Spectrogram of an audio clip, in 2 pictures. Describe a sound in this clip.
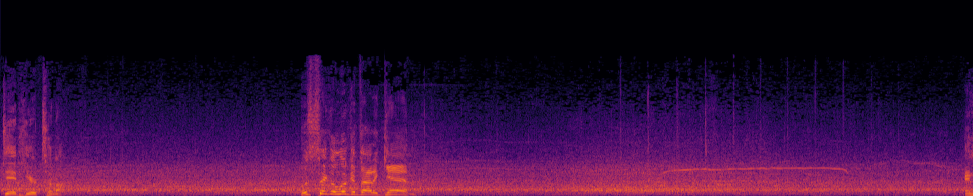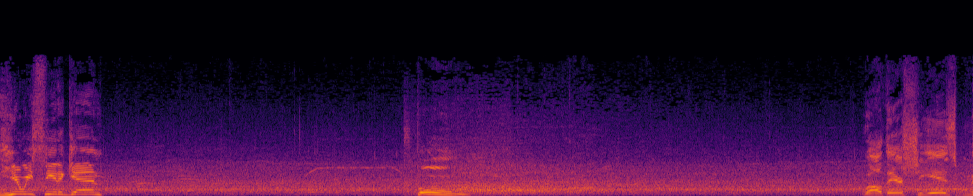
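A large crowd cheers and murmurs in an echoing arena.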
